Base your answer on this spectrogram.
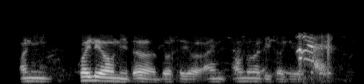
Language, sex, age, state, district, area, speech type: Nepali, male, 18-30, West Bengal, Kalimpong, rural, conversation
